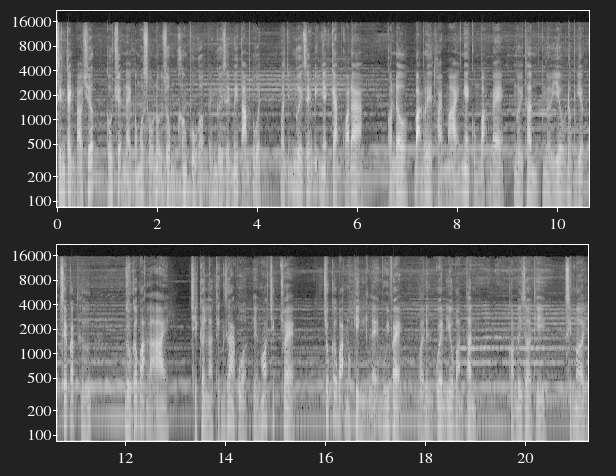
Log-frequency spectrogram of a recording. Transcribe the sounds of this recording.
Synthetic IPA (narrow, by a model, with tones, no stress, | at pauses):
si˧nka˧˩jŋ̟ɓaː˨˦wt͡ɕɨ˦˥əkːə˧wt͡ɕwḭ˧˨ənːa˨˩jkɔ˨˦mo˨˩t̚so˨˦no̰˧˨jzʊ˧ŋ͡mxə˧wŋ͡mfu˨˩həː˨˩p̚vəː˨˦jŋɨ˨˩əjzə˨˦jmɨ˧əjt̪aː˨˦mt̪u˧˩əj | vaː˨˩ɲɨ̰˧˥ŋːɨ˨˩əjzḛ˧˥ɓḭ˧˨ɲə̰˧˨ŋkaː˧˩mkwaː˨˦ɗaː˨˩ | kɔ˨˩nɗə˧wɓa̰ː˧˨nkɔ˨˦e˧t̪ʰwaː˧˩jmaː˨˦jŋɛ˧kʊ˨˩ŋ͡mɓa̰ː˧˨nɓɛ˨˩ | ŋɨ˨˩əjt̪ʰə˧nŋɨ˨˩əjʔi˧əwɗə˨˩wŋ͡mŋi˨˩əp̚sɛ˦˥p̚kaː˦˥k̚t̪ʰɨ˨˦zu˨˩kaː˦˥k̚ɓa̰ː˧˨nla̰ː˨˩ʔaː˧j | t͡ɕi˧˩kə˨˩nlaː˨˩t̪ʰï˨˦ŋ̟zaː˧˩ku˧˩ət̪i˨˦əŋhɔ˦˥t̚t͡ɕï˦˥k̟̚t͡ɕwɛ˧˩ | t͡ɕʊ˦˥kaː˦˥k̚ɓa̰ː˧˨nmo˨˩t̚ki˨˩ŋi˧˩lḛ˧˥vu˧jvɛ˧˩vaː˨˩ɗɨ˨˩˦ŋkwe˧nʔi˧əwɓaː˧˩nt̪ʰə˧nkɔ˨˩nɓə˧jzəː˨˩t̪ʰi˨˩ | si˧nməː˨˩j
